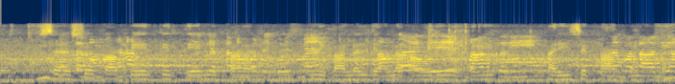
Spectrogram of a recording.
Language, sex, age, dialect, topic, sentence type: Bhojpuri, female, 25-30, Northern, agriculture, statement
